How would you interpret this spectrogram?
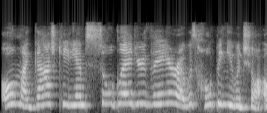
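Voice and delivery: light up as Katie joins; excited greeting. Real, not acted. Greeting Katie arriving on call.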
